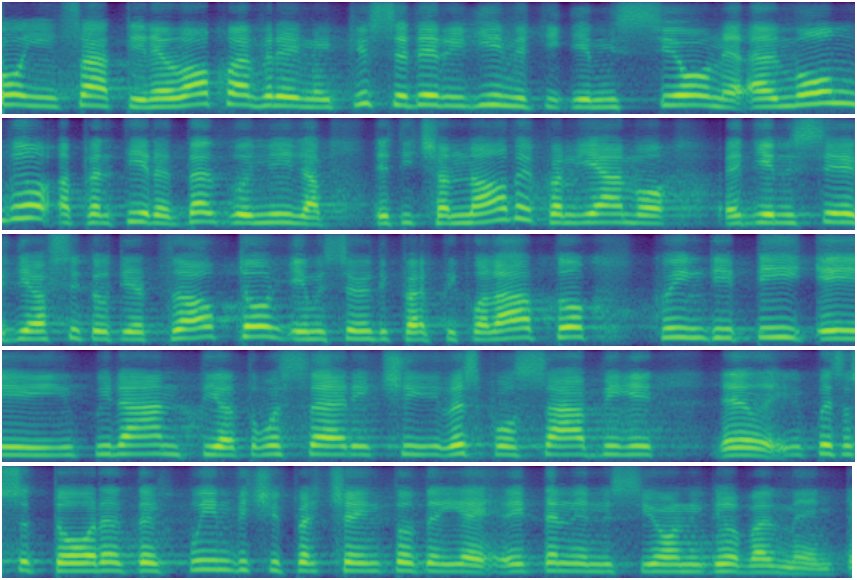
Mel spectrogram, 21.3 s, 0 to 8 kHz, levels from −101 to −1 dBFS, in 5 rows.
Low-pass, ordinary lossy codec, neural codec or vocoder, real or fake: none; none; codec, 16 kHz, 0.5 kbps, FunCodec, trained on Chinese and English, 25 frames a second; fake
